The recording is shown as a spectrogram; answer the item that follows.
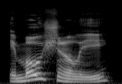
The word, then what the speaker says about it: emotionally: but pay attention here emotionally ends with an N so we do pronounce the a as a schwa a more emotionally emotionally so just pay attention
